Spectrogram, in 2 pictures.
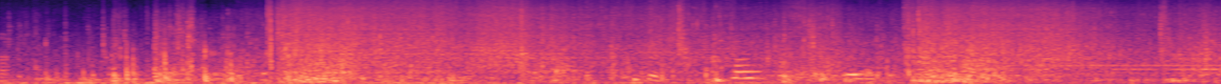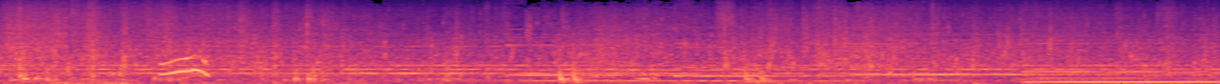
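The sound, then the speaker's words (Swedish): A big splash as someone cannonballs into a lake in Sweden in summer, a sudden loud burst of water followed by sloshing and lapping, with voices and other sounds continuing afterward. “Men kanonkulan gick samma sak. Så ska jag göra.”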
